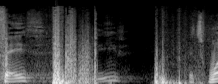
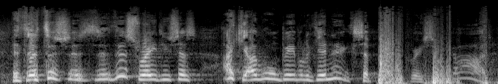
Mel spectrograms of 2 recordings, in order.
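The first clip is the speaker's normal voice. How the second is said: much higher, frantic despair; despairing man; 11 semitones higher than usual. Retold or imitated. Man gives up hope at heaven's gate, high and frantic. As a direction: blurt it out in panic. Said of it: "eyes began to roll back in his head".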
